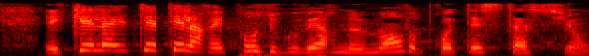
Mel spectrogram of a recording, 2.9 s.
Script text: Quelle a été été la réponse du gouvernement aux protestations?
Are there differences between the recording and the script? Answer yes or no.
no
